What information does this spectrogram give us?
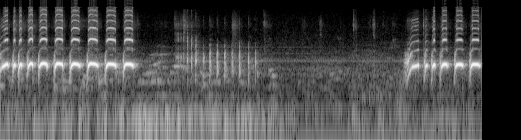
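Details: Female zebra dove recording used as a lure to get males singing: a fast run of about eight clipped, even cooing notes, then softer lower trilling notes, a pause, and another quick burst of similar coos near the end.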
